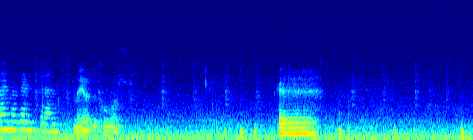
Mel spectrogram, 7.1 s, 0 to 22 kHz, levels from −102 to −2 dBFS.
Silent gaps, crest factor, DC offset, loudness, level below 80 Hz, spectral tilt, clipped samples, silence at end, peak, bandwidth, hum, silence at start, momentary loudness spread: none; 22 dB; under 0.1%; -45 LUFS; -52 dBFS; -10.5 dB/octave; under 0.1%; 0 s; -24 dBFS; 3.9 kHz; none; 0 s; 18 LU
